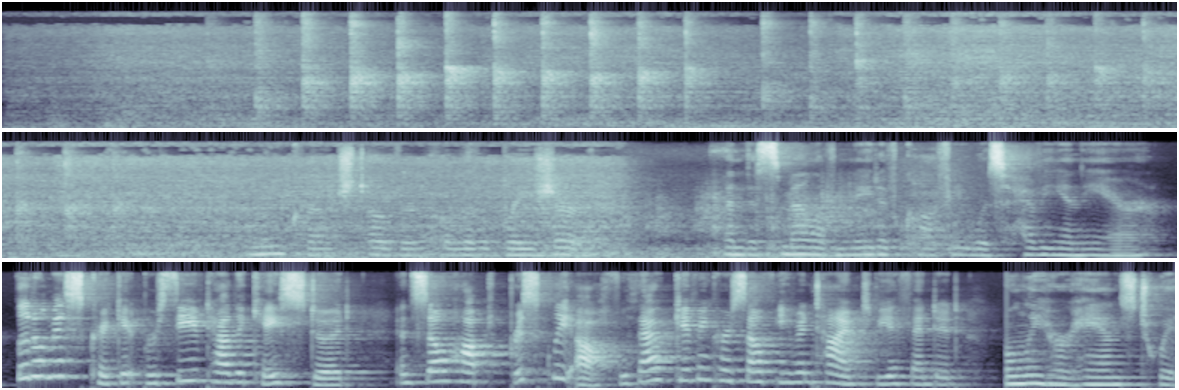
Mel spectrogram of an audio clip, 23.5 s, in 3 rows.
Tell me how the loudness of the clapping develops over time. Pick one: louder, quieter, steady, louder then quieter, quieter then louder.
quieter.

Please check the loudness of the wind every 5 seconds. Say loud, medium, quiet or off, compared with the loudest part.
medium, loud, loud, off, off.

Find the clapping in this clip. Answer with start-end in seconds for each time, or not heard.
1.4-8.8.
